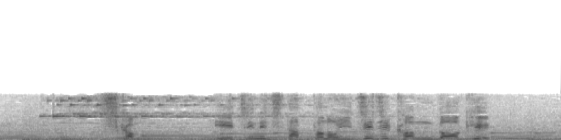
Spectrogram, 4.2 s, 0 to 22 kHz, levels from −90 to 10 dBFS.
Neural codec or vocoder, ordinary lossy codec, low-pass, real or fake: none; none; 7.2 kHz; real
